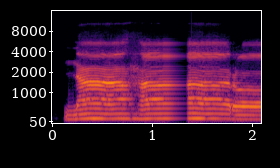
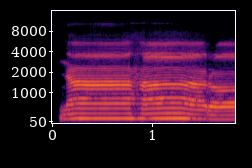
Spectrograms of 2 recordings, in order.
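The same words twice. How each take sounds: Both takes have the same delivery.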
